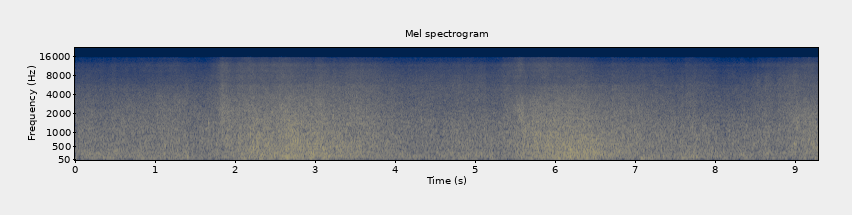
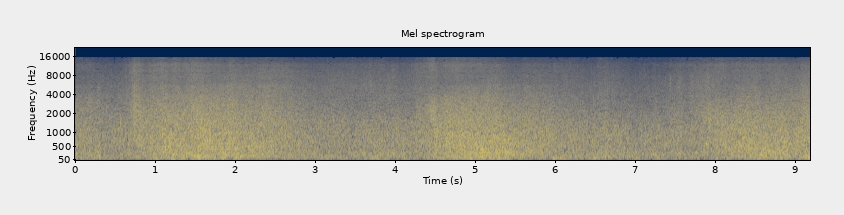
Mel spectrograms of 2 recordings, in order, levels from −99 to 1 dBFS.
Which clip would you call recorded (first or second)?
second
